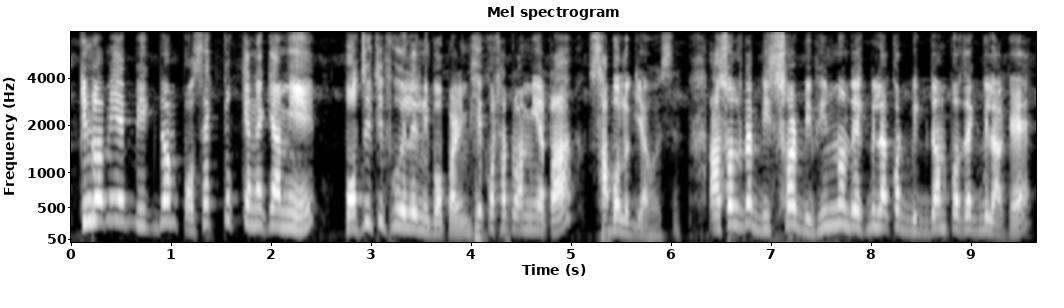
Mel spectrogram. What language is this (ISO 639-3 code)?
asm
